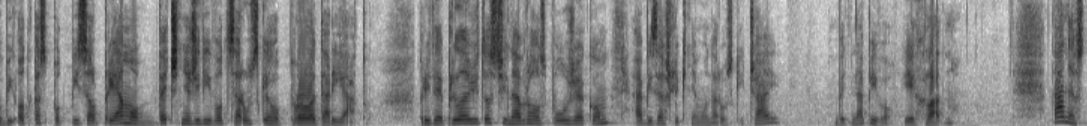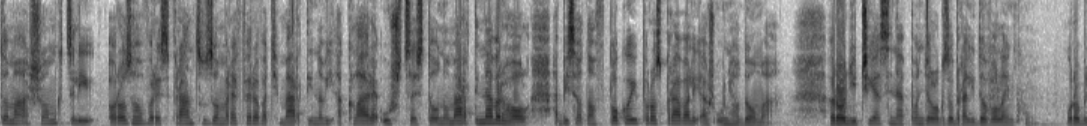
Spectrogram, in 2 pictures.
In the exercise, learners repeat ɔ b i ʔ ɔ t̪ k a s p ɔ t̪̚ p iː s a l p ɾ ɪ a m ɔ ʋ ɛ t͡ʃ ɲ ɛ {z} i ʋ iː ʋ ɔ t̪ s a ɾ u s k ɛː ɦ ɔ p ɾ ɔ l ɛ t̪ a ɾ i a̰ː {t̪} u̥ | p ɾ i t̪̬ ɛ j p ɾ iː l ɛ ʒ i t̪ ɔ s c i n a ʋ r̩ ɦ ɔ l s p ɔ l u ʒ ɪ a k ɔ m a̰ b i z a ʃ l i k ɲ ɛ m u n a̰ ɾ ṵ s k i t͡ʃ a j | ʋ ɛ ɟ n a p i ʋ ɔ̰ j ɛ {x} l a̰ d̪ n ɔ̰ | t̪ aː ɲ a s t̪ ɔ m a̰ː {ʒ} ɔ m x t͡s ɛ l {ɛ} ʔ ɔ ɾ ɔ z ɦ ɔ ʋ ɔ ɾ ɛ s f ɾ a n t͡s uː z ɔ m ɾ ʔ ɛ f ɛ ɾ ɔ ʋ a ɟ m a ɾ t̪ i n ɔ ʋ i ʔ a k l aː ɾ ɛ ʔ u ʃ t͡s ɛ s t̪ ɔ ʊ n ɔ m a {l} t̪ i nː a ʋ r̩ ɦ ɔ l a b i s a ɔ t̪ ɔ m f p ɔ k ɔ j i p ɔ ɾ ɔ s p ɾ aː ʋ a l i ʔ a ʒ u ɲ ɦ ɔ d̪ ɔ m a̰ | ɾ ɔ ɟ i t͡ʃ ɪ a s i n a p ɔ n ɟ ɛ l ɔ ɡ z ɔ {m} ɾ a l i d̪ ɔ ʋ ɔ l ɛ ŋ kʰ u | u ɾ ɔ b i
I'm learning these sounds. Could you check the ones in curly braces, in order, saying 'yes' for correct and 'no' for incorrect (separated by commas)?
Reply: no, yes, yes, no, no, no, no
